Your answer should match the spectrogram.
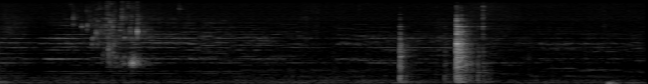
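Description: A glass of water is picked up and handled, with a few light clinks and taps spaced out against a quiet background.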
